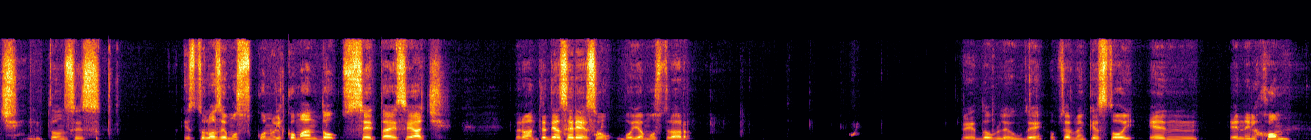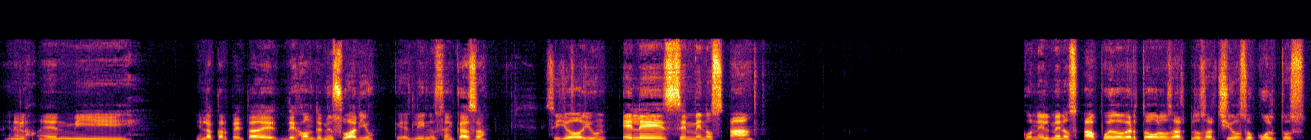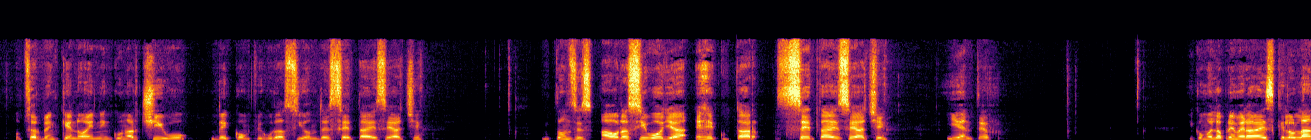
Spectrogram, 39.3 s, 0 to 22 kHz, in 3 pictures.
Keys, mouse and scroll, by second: 0.0-1.1 typing, 2.9-4.0 typing, 5.3-10.3 typing, 12.9-15.1 drag, 16.1 click, 17.1 click, 18.1-20.2 typing, 20.5 Return, 25.3 click, 26.9 click, 27.6-30.8 drag, 31.0 click, 34.0-34.9 typing, 36.8 Return.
